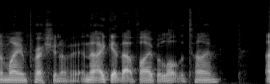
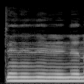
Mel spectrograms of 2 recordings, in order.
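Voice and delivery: imitated guitar chugging; 6 semitones higher, 5 dB louder than usual. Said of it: "on guitar".

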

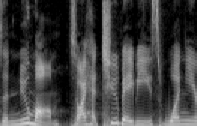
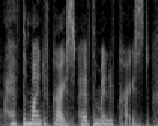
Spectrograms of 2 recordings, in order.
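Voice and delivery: softer, dazed repetition of scripture; murmured mantra; 8 dB quieter than usual. Retold or imitated. New mom in a grocery store, murmuring a dazed mantra. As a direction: mumble it half-asleep like a zombie.

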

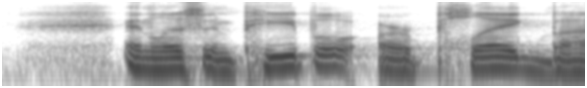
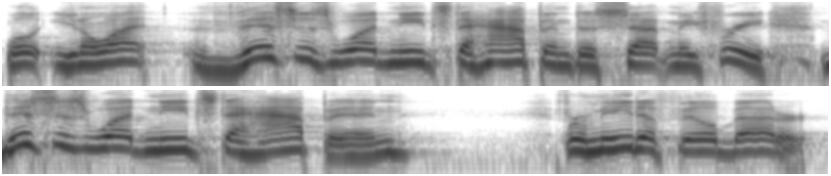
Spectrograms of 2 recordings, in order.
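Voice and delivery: higher, eager, pressing her demand; Martha pleading; 6 semitones higher, 3 dB louder than usual. Acted. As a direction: insist this is what will set her free. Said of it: "she tells Jesus".

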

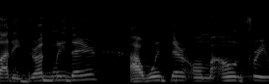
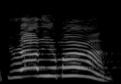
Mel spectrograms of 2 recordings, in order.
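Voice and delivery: loud scolding; 18 dB louder than usual. Acted. Repeat of scolding.

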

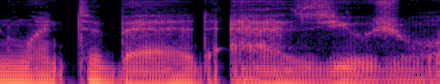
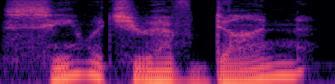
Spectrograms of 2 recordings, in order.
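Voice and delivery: high, scolding big-brother tone; bossy little princess; 7 semitones higher than usual. A narrator's reading. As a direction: tell her off, high. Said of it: "cried Antoine".

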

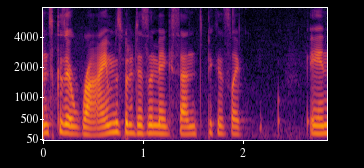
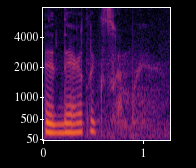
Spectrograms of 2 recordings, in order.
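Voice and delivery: barely audible whisper to yourself; whispered musing; 15 dB quieter than usual. Real, not acted. Puzzled friend trying out the catchphrase, whispering. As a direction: whisper it, testing out the phrase. Tries the puzzling phrase to herself.

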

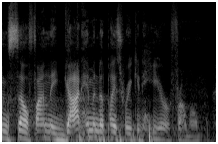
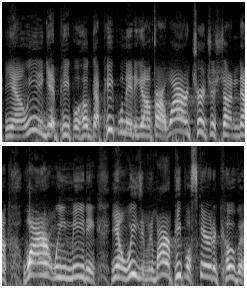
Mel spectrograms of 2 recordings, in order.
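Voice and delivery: much higher and louder, shouting; irritated complaint; 9 semitones higher, 10 dB louder than usual. Retold or imitated. Pastor retelling his complaint to the Lord, shouting. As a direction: vent the frustration at God. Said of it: "I was complaining to the Lord".

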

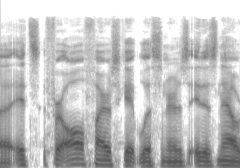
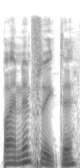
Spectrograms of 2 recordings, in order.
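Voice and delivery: Brandonflykte higher, in a lilting mock Norwegian accent; 5 semitones higher, slower than usual. Shown as a demonstration. Friend echoing the word, light mock Norwegian accent. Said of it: "as if I think that's what Norwegian accents".

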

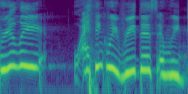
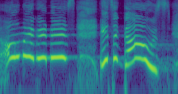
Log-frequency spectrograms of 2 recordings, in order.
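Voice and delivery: much higher, louder, hammed-up panicked squeal; mock terrified scream; 4 dB louder than usual. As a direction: play the frightened disciples shrieking like little girls. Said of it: "I'm sure they screamed like little girls".

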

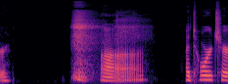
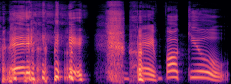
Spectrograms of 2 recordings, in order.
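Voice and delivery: slow, louder, higher mock New York tough guy; New York accent; 7 semitones higher, 6 dB louder, much slower than usual. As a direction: ham up a New York mobster brushing someone off. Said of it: "what's your best New York accent?".

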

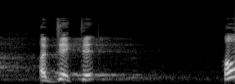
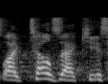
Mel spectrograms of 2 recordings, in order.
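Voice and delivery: ordinary delivery

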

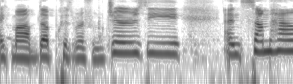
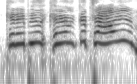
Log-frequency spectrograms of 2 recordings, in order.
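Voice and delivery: eager pleading; 4 dB louder, faster than usual. Retold or imitated. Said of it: "And I'm like".

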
